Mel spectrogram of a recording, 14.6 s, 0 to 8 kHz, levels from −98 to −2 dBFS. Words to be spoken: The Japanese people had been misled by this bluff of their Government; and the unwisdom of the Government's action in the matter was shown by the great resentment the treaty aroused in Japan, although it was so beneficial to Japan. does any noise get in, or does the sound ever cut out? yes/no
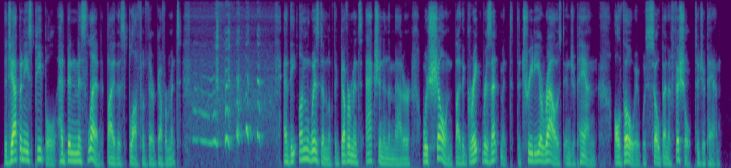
yes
